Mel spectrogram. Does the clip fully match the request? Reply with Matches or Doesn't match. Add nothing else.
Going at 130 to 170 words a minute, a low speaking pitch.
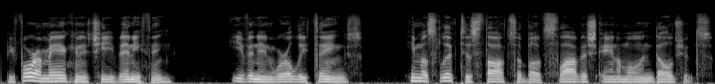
Matches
